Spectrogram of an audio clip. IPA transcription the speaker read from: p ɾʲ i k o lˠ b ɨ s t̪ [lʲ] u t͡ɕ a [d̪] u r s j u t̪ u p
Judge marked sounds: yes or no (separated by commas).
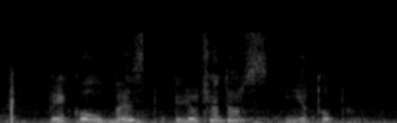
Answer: yes, yes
